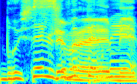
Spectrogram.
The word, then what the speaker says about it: Bruxelles: Vous savez, à partir du moment où tous les Français disent Bruxelles au lieu de Bruxelles, c'est je vrai, me permets...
